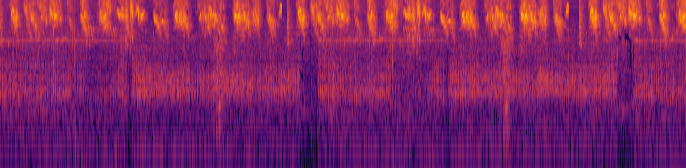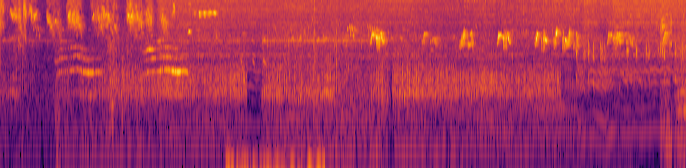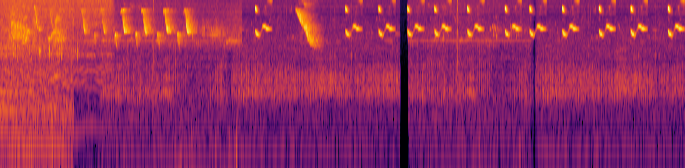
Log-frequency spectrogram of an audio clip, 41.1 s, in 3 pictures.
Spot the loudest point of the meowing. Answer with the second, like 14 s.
17 s.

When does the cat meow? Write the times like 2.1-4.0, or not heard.
14.8-17.5.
